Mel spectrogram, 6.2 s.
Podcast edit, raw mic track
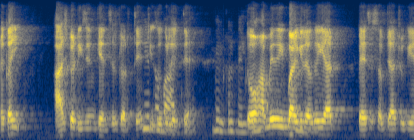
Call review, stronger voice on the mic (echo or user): echo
